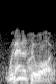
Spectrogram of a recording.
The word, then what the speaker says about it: Manitowoc: charles ziemer an assistant sales manager from manitowoc manitowoc that's right i said it right are you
